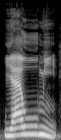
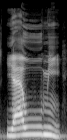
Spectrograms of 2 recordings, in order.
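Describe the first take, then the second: No difference in how they are said.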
